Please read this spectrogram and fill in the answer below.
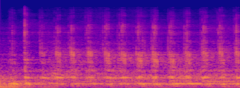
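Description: Tonbak (Persian goblet drum) played solo with the fingers: a rapid, unbroken run of strokes on the skin over a ringing low drum tone.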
